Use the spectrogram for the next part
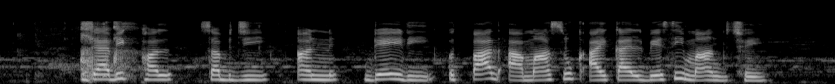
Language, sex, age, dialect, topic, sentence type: Maithili, female, 18-24, Eastern / Thethi, agriculture, statement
